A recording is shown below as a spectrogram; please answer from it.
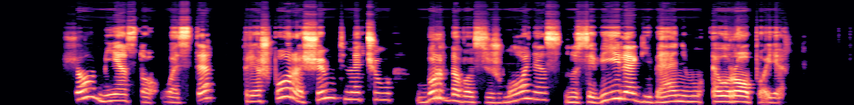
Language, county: Lithuanian, Vilnius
